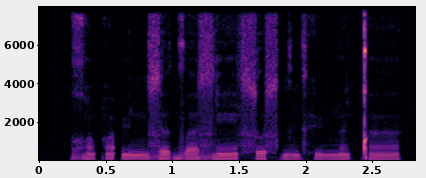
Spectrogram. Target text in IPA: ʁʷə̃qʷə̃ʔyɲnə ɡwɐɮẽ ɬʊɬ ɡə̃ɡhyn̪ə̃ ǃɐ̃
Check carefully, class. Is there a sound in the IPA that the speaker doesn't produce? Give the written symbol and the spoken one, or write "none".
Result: n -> ɮ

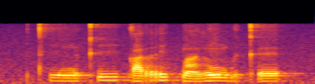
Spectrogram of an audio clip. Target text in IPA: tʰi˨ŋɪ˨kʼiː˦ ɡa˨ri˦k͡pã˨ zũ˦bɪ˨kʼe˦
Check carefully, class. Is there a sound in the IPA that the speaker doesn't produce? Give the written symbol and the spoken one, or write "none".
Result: none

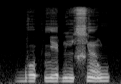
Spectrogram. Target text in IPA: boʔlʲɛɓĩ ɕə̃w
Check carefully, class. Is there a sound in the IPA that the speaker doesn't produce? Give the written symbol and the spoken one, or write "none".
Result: none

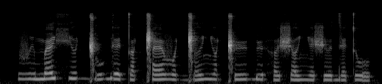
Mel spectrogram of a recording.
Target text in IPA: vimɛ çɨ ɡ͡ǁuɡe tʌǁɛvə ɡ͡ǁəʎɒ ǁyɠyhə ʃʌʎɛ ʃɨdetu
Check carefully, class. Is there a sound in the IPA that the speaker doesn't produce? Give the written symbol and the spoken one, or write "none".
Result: ɒ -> ʌ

